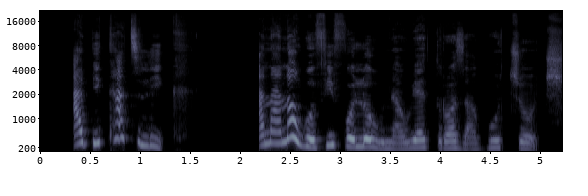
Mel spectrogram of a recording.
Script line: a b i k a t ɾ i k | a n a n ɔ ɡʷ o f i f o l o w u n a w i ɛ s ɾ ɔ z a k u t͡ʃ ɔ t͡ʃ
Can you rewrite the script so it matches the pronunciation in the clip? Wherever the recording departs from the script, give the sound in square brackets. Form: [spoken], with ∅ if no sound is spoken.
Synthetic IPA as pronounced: a b i k a t [l] i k | a n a n ɔ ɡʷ o f i f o l o w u n a w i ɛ [t] ɾ ɔ z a [ɡ] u t͡ʃ ɔ t͡ʃ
